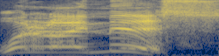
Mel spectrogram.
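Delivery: booming bellow, very high and very loud. Narrating, the speaker voices Cutler calling from the corridor's end: Cutler's loud booming voice. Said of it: "you hear a loud booming voice".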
